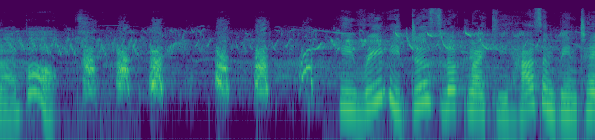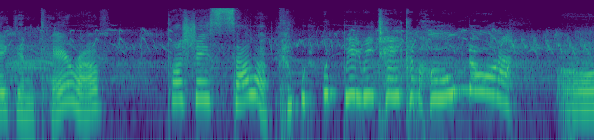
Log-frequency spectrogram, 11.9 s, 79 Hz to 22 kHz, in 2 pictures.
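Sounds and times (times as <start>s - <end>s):
lost neglected-looking dog barking: 0.8s - 3.2s
speech: 3.4s - 11.8s.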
